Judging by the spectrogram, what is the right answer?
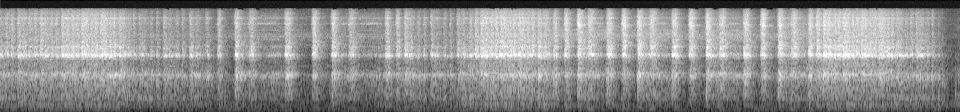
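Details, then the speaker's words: Stuart Twin Victoria model steam engine during valve timing setting: quick hissing chuffs about three a second, slightly uneven; one side's valve spindle still slightly off. "the springiness which is the early admission which cushions the motion of all the paths and stops the engine from knocking"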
